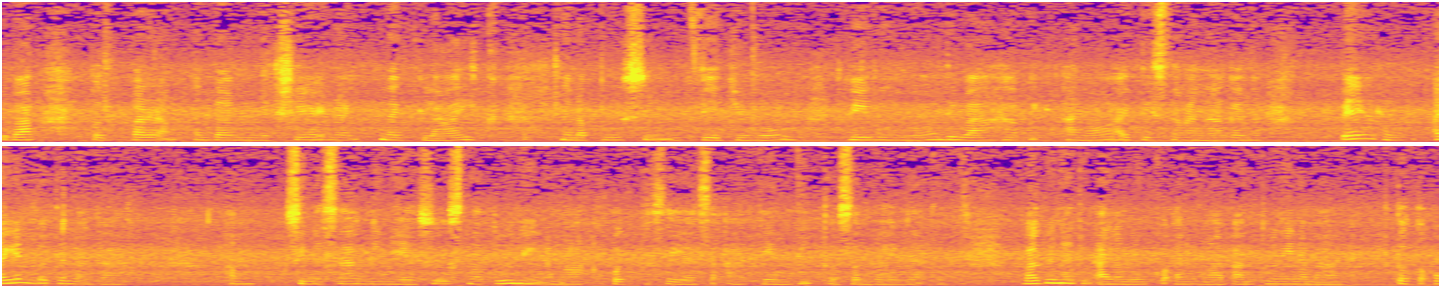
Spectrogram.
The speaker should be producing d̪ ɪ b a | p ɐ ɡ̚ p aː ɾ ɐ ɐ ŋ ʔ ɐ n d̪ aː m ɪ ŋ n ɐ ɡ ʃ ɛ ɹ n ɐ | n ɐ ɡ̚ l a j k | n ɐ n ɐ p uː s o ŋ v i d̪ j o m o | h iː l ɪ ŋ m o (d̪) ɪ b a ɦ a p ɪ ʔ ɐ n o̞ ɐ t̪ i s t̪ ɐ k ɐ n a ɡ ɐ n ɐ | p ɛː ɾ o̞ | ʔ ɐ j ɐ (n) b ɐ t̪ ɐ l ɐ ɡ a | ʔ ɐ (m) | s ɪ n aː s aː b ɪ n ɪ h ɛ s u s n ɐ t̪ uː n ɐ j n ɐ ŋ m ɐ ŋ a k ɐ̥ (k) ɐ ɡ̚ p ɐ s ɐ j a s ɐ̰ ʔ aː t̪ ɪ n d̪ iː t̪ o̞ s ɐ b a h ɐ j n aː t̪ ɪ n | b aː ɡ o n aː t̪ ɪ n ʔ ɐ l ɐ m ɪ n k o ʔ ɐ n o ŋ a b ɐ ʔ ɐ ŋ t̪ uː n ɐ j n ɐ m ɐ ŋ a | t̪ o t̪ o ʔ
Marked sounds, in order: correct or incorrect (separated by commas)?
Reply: correct, correct, incorrect, incorrect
